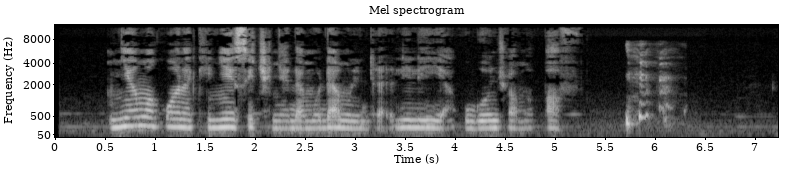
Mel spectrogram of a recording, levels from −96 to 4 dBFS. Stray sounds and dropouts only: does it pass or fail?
fail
